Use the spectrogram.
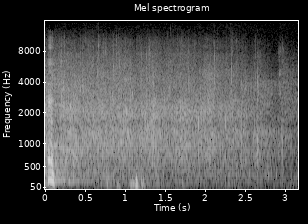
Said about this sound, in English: I'll take a round of applause for that.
